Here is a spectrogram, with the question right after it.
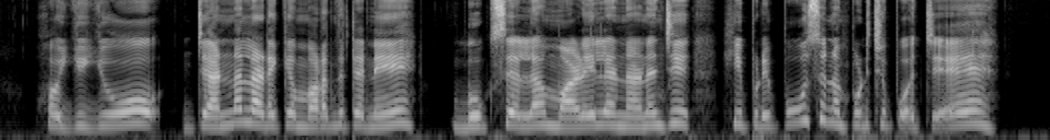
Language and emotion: Tamil, disgusted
